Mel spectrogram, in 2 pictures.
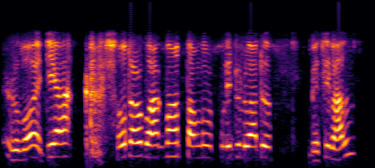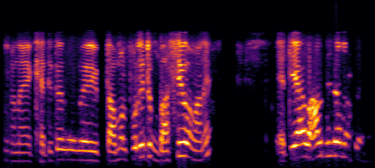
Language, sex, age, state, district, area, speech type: Assamese, male, 60+, Assam, Charaideo, rural, conversation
